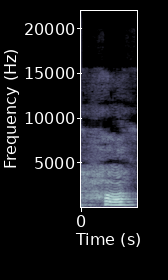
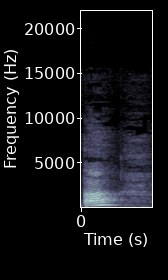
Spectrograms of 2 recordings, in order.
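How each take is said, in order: First: It begins with a breathy h sound. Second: It begins with a closed throat catch. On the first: The speaker calls it wrong. "We're not saying huh with an H in front of it" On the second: The speaker calls it right. "We're saying uh. From a closed to an open throat"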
